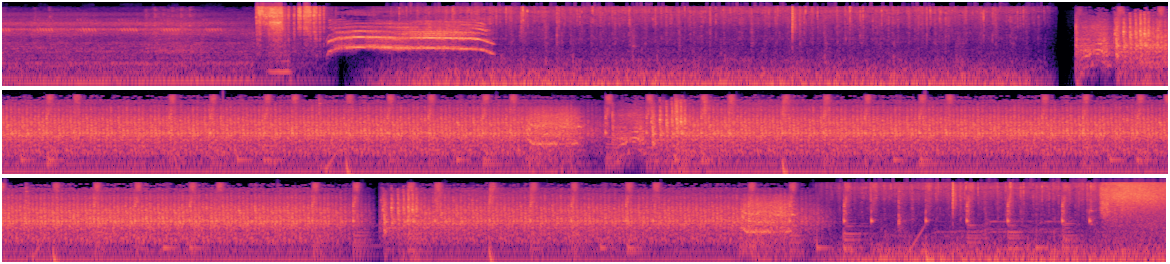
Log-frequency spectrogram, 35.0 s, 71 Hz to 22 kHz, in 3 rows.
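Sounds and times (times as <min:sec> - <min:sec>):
small engine running: 0:10.9 - 0:34.2.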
